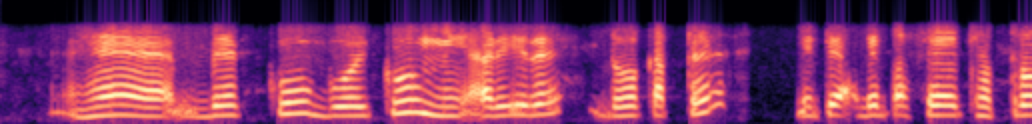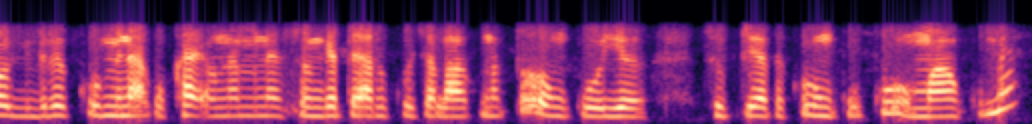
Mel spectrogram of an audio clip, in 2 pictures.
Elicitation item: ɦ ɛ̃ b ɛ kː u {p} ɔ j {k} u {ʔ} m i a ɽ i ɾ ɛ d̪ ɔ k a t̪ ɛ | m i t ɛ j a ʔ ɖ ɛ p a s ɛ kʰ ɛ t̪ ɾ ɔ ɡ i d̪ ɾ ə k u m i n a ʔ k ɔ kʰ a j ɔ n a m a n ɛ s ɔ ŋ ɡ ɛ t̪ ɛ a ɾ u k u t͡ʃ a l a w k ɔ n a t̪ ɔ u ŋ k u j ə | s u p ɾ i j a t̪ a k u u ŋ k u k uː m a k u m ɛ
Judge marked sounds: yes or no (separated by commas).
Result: no, yes, no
